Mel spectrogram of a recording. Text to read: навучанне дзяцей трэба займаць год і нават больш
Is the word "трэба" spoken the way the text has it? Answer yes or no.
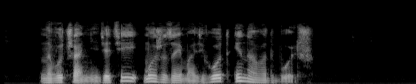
no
